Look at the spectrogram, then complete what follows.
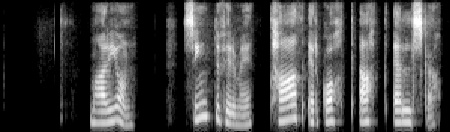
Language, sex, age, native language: Icelandic, female, 30-39, Icelandic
